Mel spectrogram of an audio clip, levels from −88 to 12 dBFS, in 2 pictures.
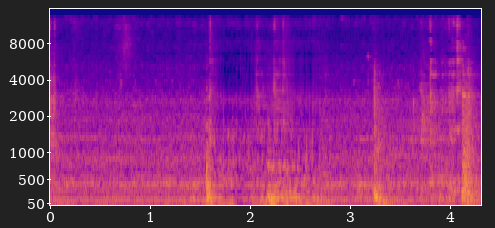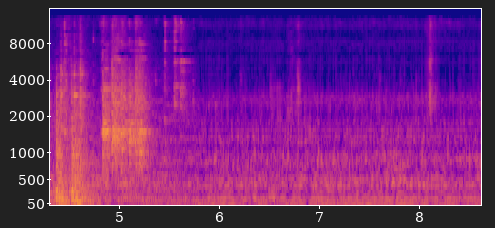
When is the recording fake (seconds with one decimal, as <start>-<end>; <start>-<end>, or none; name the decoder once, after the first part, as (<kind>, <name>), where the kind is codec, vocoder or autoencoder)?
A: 1.6-2.7 (vocoder, BigVGAN v2); 5.8-8.6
